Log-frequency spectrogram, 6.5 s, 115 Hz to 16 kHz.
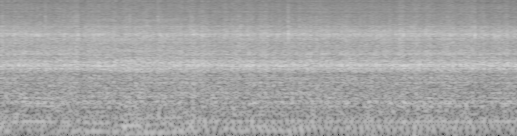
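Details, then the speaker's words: AE86 sitting over a decade, first run after stock engine swap, barely revved: steady idle with coarse, slightly uneven note and faint grinding hum; owner suspects worn, groaning alternator bearing and dented alternator pulley tearing the belt. "so when I first started it in that video it sounded like something was like like grinding a little bit or like just wasn't right"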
